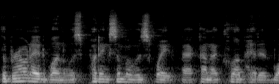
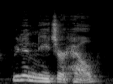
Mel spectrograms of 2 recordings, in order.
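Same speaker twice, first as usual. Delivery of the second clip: loud, higher, indignant bark; barked shortly; 4 semitones higher, 6 dB louder than usual. A narrator's reading. Ronnie rejects the boys' help, barked shortly. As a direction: snap back in offence. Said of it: "she barked shortly".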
